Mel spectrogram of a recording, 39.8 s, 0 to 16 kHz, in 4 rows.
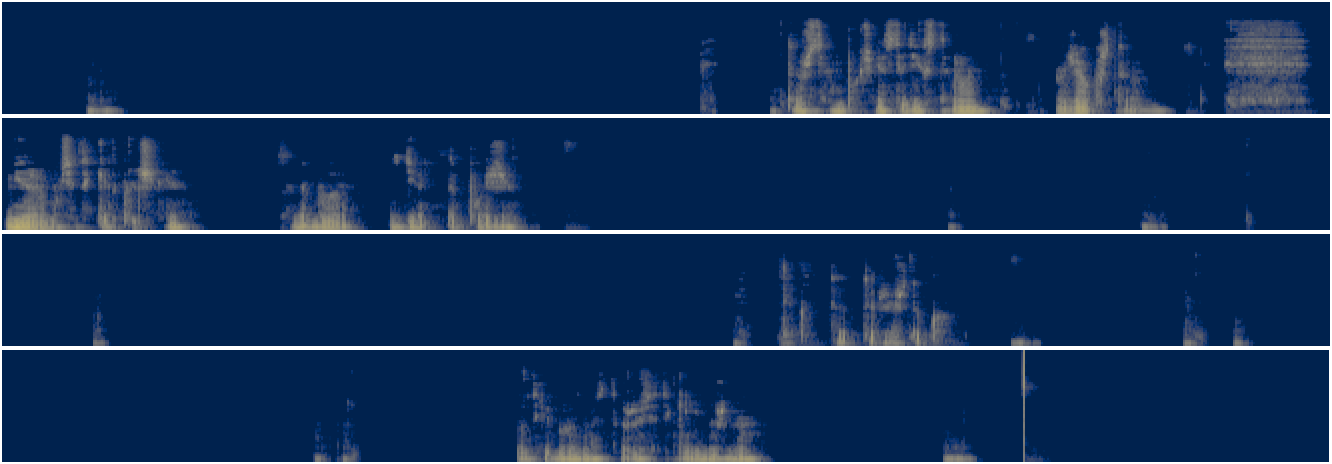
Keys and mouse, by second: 0.6 g, 2.0 alt+z, 2.6 Tab, 3.1-5.2 middle drag, 5.3 Tab, 5.9 shift+middle click, 7.6 shift+click, 8.0 alt+z, 10.2 g, 11.3 alt+z, 12.2 Tab, 13.1-13.9 middle drag, 14.0 Tab, 15.4 click, 16.6 alt+z, 17.8 alt+z, 18.4 g, 20.1 alt+z, 20.7 alt+z, 21.1 middle click, 22.1 Tab, 22.8-24.8 middle drag, 24.8 Tab, 25.4 shift+middle click, 27.5 g, 28.9 shift+middle click, 30.0 Tab, 30.5-32.1 middle drag, 32.1 Tab, 32.6 shift+middle click, 34.6 shift+click, 35.3 alt+z, 36.9 g, 38.2 alt+z, 38.9-39.8 middle drag.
